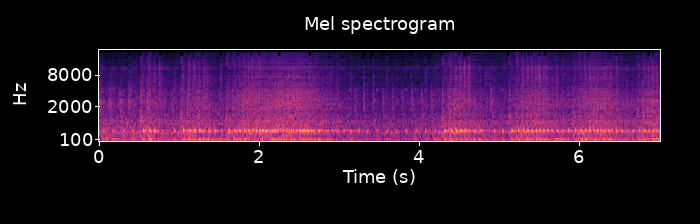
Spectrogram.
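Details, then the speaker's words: 2013 Factor 125 single, low mileage, oil change overdue and oil level dropped: dry, uneven tapping and a hollow rattle at idle. Piston slap from oil starvation is suspected, engine not yet opened. "Vectorzinho, cliente reclama do barulho do motor. E passou a quilometragem do óleo. O que aconteceu? O óleo baixou e fez o barulhinho no motor."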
